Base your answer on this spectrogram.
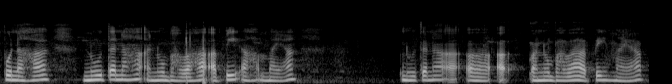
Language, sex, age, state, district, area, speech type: Sanskrit, female, 18-30, Maharashtra, Thane, urban, spontaneous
